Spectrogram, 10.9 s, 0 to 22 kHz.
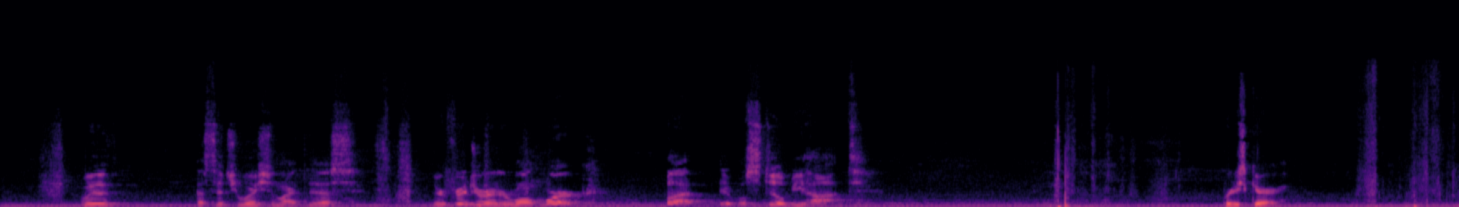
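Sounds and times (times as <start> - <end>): refrigerator humming: 0.0 - 10.9.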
